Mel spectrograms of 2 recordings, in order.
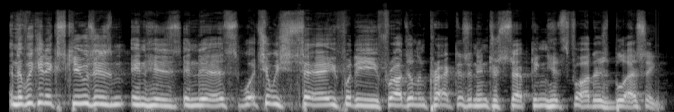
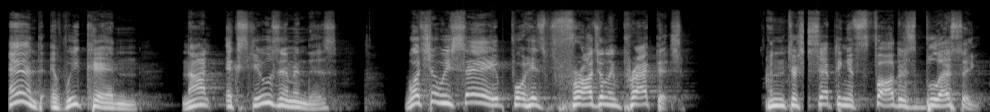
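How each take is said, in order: First: It is read in a put-on white-dude voice. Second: It is read in his own normal voice.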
